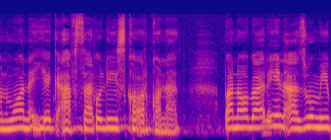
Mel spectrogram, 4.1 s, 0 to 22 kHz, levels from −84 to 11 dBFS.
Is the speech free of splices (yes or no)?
no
